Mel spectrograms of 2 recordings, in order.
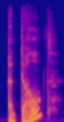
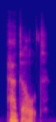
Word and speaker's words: adult: would say address and adult in the UK strangely not on the first syllable whereas the US do it on the first syllable and say adult.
